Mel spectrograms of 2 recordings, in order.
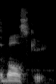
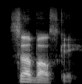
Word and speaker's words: Cebulski: shit like that, but his last name is pronounced Cebulski. Cebulski.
